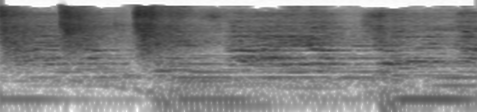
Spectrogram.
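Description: Gospel music with a choir singing over sustained low notes, with two sweeping swells of noise in the first second.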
